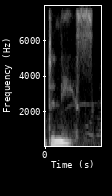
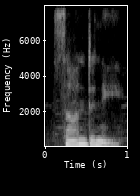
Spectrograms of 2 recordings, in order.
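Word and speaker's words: Saint-Denis: It's sand in French with a soft sand and a nasal ni at the end. So, St. Denise, not Denise. Is Sand Deni for that proper fancy vibe?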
